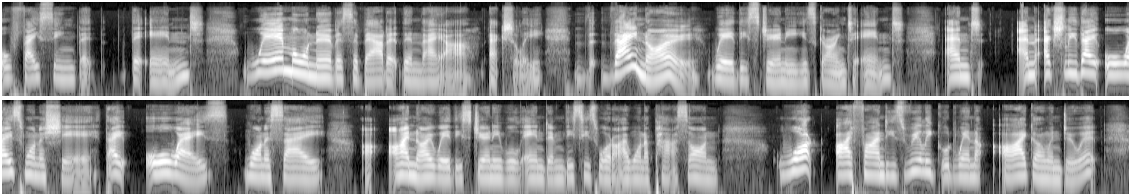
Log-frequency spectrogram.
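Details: Adult woman in an interview who still stutters, much worse as a child, with audible word repetitions; stuttering.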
